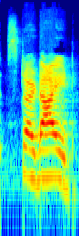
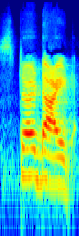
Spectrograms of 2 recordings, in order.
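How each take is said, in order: First: The second syllable sounds like 'die'. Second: The same.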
